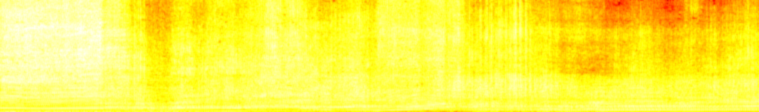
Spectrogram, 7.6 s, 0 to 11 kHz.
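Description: Chevrolet Camaro SS V8 revving hard during a burnout, its pitch rising and falling again and again. A loud hiss cuts off abruptly about a second in.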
